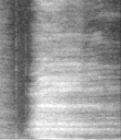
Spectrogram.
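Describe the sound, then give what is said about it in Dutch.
A deep breath taken during a breathing exercise: a single long, slightly voiced exhale that swells in quickly and then fades slowly, heard alone. “Dus even opnieuw. Doe maar met mij mee. Even ademen.”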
